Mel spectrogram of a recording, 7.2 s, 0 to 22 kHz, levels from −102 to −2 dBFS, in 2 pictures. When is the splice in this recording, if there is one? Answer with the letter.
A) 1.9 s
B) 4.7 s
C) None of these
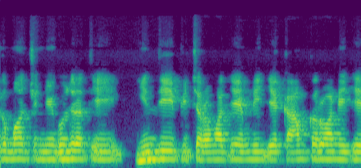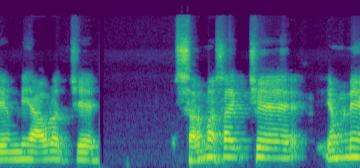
B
